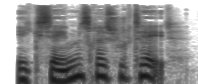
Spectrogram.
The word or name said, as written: eksamensresultat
